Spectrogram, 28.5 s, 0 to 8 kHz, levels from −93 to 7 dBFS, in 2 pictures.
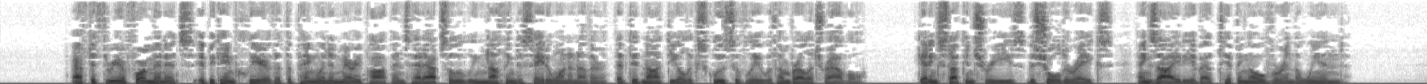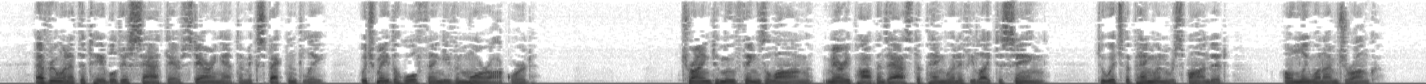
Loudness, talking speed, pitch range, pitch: -22 LUFS, 185 wpm, 105-120 Hz, 110 Hz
